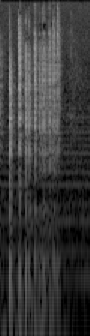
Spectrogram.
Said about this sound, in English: I've got one of my old dice from my dice bag, or die, for, I guess it is. Anyway, I'm going to roll this.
